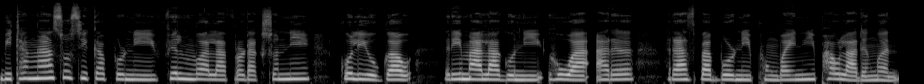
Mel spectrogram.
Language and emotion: Bodo, neutral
